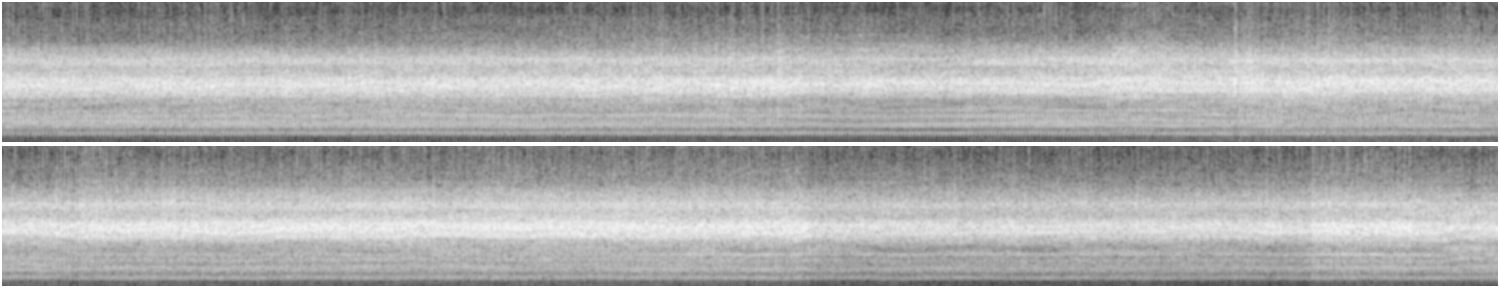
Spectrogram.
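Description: Small engine of a walk-behind power reaper running steadily while the machine cuts standing crop, with a few abrupt shifts in level.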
